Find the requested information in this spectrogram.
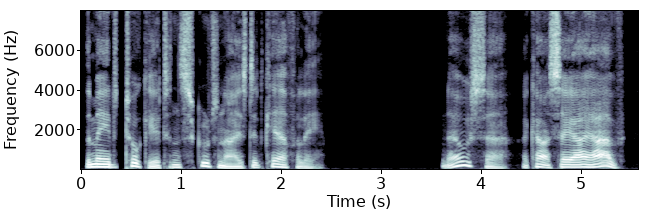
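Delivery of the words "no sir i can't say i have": chambermaid. Acted. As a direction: answer as an obliging chambermaid, voice lifted. Chambermaid's dialogue in narration.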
